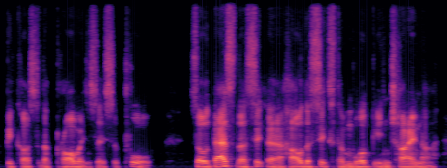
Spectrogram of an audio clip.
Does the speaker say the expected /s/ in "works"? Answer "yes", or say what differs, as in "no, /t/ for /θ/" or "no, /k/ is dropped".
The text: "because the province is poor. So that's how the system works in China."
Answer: no, /s/ is dropped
